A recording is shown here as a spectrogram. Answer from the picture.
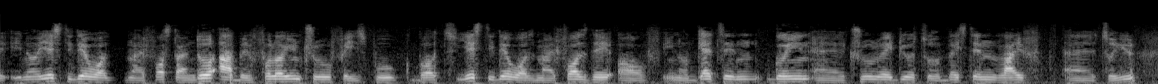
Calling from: Enugu State, Nigeria; I'm calling from Nigeria.

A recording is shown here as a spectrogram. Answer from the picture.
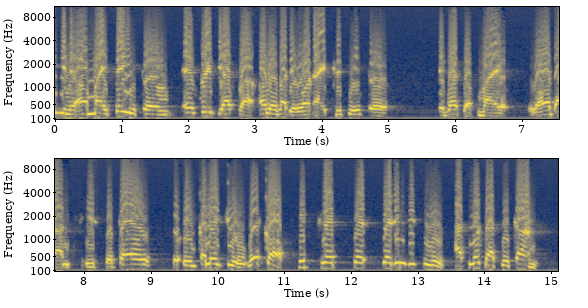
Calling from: Sweden; I'm calling from Sweden

